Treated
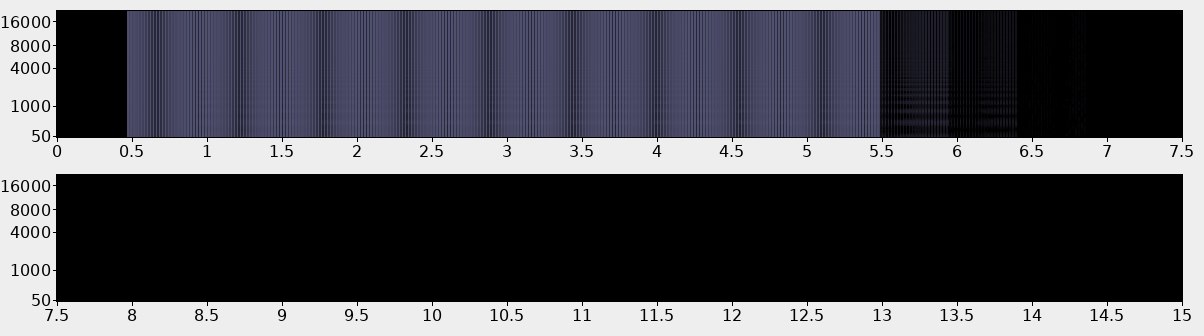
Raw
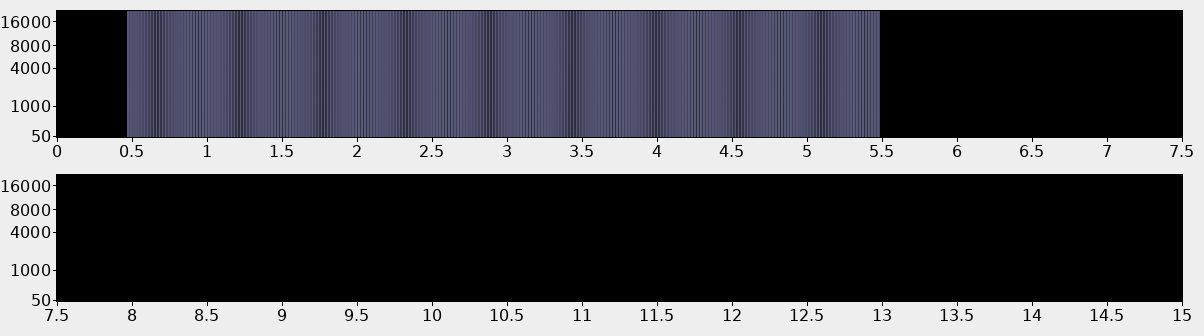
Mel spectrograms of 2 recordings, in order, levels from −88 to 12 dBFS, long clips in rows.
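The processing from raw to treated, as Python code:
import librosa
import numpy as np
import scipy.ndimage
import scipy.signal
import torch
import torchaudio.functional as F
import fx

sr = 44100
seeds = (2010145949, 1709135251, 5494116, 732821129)

y = fx.echo_feedback(x, sr, ms=459, feedback_pct=51, wet_db=-23.0)
y = y * librosa.db_to_amplitude(-3.5)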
